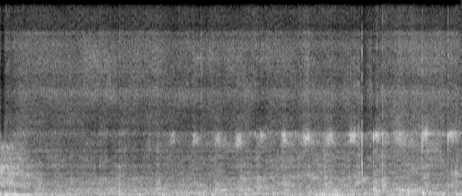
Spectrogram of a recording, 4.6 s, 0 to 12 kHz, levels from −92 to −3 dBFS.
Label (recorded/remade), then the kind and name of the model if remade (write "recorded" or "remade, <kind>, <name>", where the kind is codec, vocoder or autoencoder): remade, codec, SNAC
